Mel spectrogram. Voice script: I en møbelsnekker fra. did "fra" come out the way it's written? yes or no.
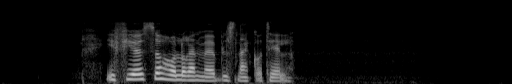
no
